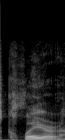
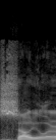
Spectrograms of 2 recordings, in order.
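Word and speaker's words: Cuellar: that's how you say his name c-u-e-l-l-a-r is Claire he's gonna say so so it's not cellular it's not sellers um boy I'm having a heck of a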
